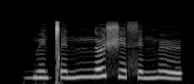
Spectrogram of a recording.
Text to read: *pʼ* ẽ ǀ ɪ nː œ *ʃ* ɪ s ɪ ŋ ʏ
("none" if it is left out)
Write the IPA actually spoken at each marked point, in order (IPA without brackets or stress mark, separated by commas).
b, ʃ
